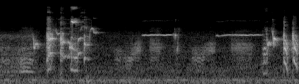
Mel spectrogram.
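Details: Pet European starling singing while perched on a computer monitor indoors, a daily habit; bursts of harsh squawky rattles, then thin drawn-out whistles and mimicked tones, ending in rapid clicking, chattering notes.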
